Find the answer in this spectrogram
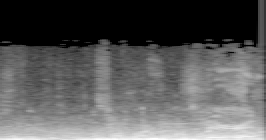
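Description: Spectators' voices over outdoor background noise, with a high, wavering voice calling out in the second half.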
